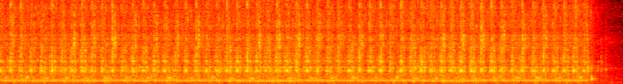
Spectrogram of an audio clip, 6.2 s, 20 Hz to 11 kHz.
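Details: 1955 Husqvarna Viking Type 21 Class 20 sewing machine (1.5 amp), restored, sewing shell pattern (stitch 1, cam A) at width four with size 90/14 leather needle: fast even stitching clatter over light motor hum, stopping cleanly; normal running.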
